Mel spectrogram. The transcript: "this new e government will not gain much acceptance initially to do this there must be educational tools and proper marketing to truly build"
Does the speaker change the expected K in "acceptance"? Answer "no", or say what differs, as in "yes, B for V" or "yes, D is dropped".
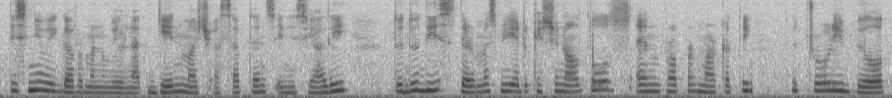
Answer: no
